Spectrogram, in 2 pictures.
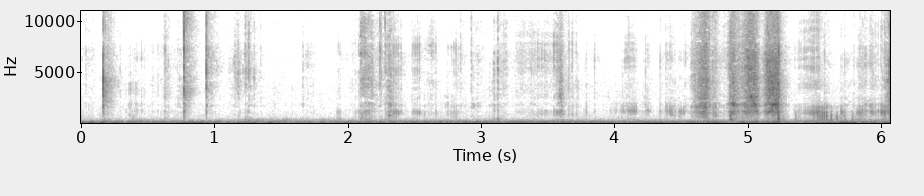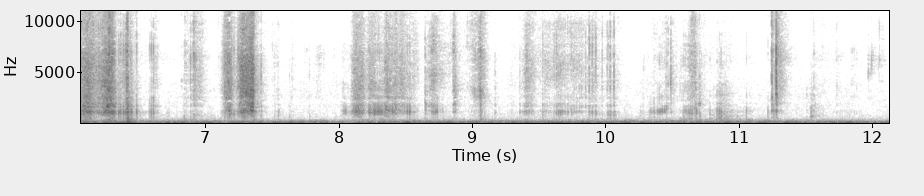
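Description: Faint, scattered rustling and scratching of a pop-up book's paper pages and cut-out pieces being handled, over a low steady hum.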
